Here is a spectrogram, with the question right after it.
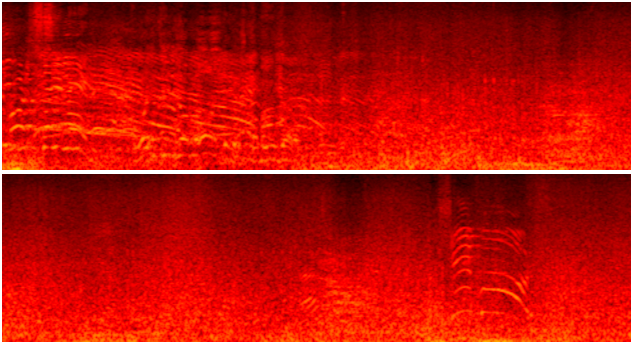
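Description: A ship sails across the sea in Assassin's Creed Odyssey, steady rushing waves and wind noise filling the scene continuously, with chirping tones and game sounds faintly layered on top.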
